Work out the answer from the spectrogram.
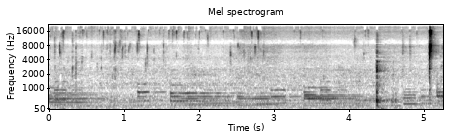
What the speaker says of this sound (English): So we're going to pour this right on over back over our ham.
